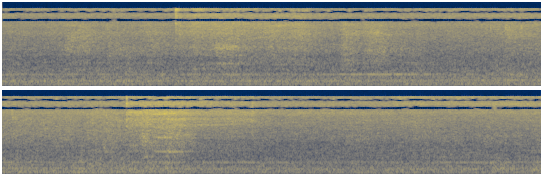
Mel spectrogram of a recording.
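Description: Steady loud machinery noise of a running steel tube mill, with a low constant hum under it. Brief hissing surges come about two seconds in and again around seven seconds.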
